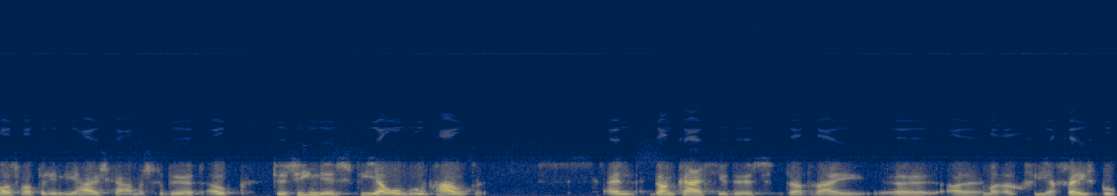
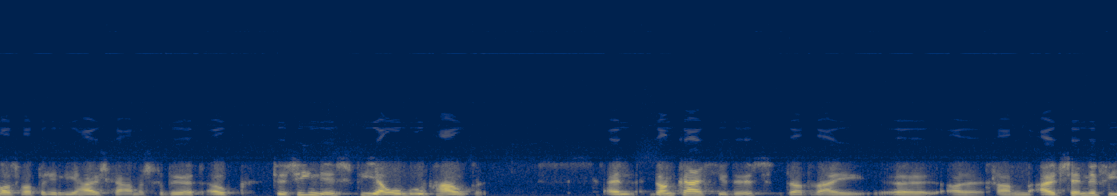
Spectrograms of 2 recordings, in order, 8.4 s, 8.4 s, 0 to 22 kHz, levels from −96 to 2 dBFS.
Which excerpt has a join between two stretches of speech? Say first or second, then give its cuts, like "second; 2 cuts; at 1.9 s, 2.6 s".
first; 1 cut; at 7.4 s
